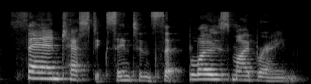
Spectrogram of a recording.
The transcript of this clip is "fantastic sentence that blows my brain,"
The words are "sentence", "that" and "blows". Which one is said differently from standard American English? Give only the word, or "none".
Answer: none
